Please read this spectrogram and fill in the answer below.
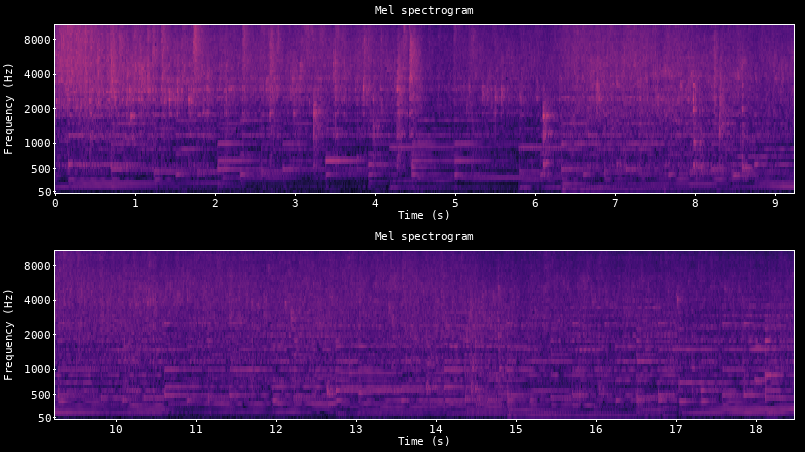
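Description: Sliced onions sizzling as they fry in hot oil in a non-stick pot, with a spatula scraping and knocking against the pot as they are stirred. Soft background music with long held notes plays underneath.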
